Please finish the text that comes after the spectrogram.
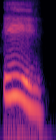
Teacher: तालू तो अ और इ को मिलकर के बनता है ए तो ए का उच्चारण स्थान हो गया कंठ तालू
